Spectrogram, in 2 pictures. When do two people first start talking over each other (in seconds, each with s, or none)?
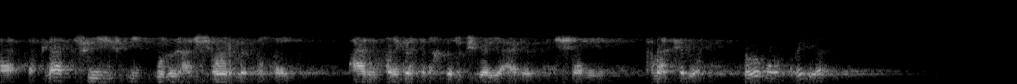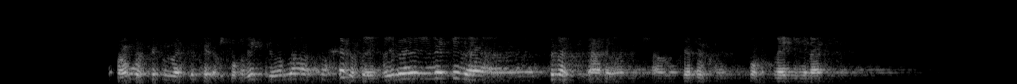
none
